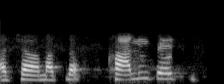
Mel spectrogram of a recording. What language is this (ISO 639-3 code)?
snd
